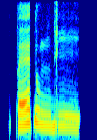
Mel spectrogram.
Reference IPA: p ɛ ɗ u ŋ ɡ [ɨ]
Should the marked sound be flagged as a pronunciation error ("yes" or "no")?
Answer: yes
